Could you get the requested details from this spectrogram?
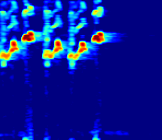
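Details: A cinereous tit in full song, used to prompt silent caged tits to sing: four quick bright whistled double notes, high and slightly rising, then silence.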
